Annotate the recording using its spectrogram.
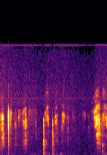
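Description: Chalk writing on a chalkboard: a few faint, short scratches and taps.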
